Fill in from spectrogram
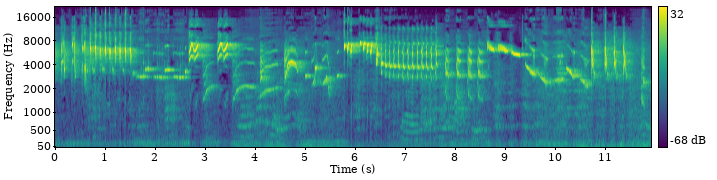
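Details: Tledekan songbird, a prized 'vocal teacher' bird, singing a rich varied song: fast high trills, sharp rising and falling whistled notes, and rapid stuttering chip series, over a steady low hum.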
